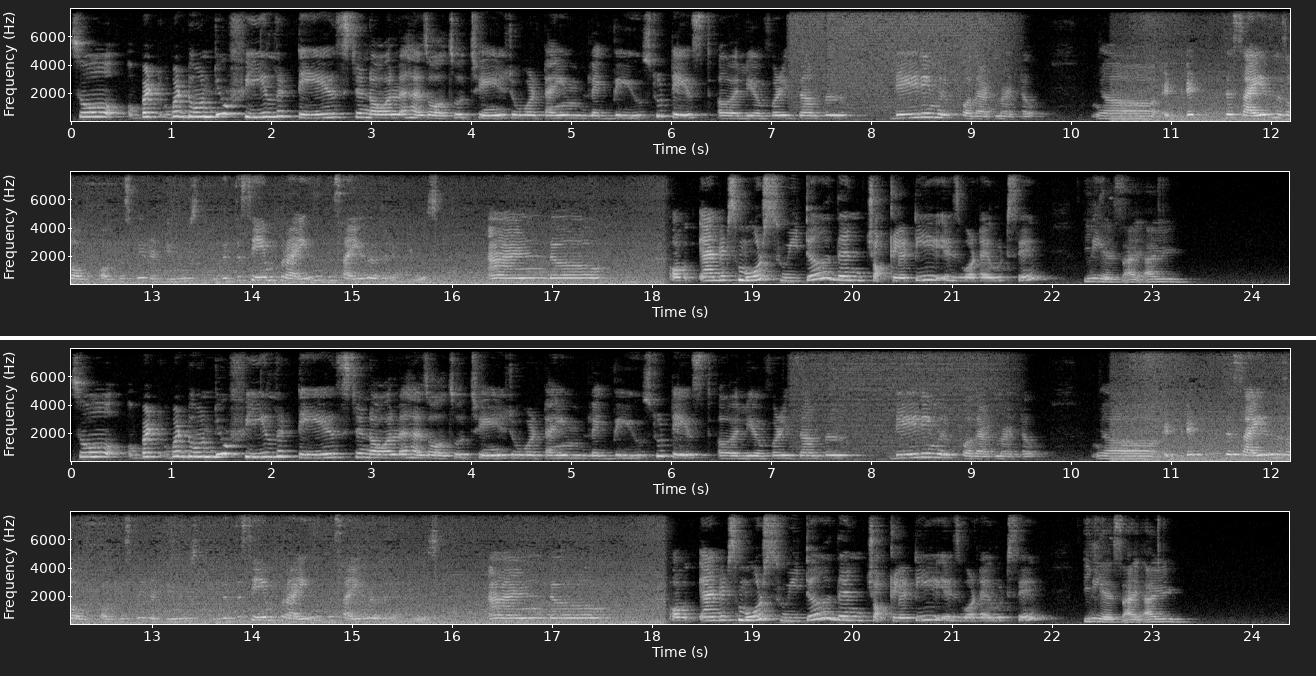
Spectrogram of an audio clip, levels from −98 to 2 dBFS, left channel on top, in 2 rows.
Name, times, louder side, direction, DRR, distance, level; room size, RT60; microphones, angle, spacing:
voice 1, 0.0-7.8 8.2-9.6 10.2-15.8 16.4-17.6 18.2-21.9 22.4-22.6, left 1 dB, 20° left, 0.9 m, -23 dB
sound 1, 7.2-9.5, left 6 dB, 90° left, 1.6 m, -40 dB
sound 2, 10.4-18.1, right 1 dB, 10° right, 0.5 m, -33 dB
voice 2, 22.3-23.3, right 4 dB, 70° right, 0.6 m, -27 dB
8.7 x 4.4 x 4.8 m
head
